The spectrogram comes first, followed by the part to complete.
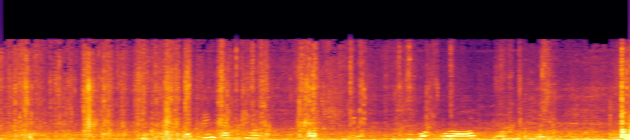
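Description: Faint, indistinct voices over outdoor background noise, with scattered light knocks.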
